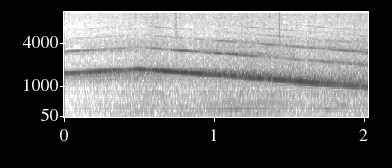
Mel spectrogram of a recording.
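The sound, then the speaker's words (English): An emergency vehicle siren on the road, a loud pure wailing tone that climbs briefly, then slowly glides downward in pitch, over a low rumble of traffic. “Being too close to sirens on the road?”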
